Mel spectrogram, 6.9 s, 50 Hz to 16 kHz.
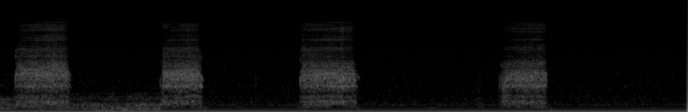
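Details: Barn owls at a water tower nest box, a pair mating at the edge in early February, give four rasping, broadband screeches of about half a second each, roughly every 1.5 seconds.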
